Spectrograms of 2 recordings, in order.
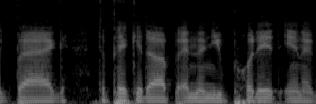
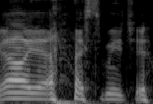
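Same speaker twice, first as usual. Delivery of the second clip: laughing; 7 semitones higher, 6 dB louder than usual. Retold or imitated. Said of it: "And he's like".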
